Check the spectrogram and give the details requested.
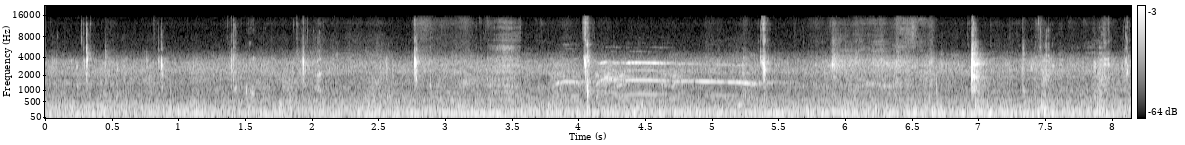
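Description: Mouth clicks and lip smacks from chewing pork leg, with a sharp smack near the end. A rooster crows once in the background about four seconds in, one held call lasting a little over a second.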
